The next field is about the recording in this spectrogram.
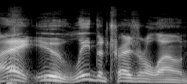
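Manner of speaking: high, very loud shouted scream. Voicing a guard who catches a prisoner moving gems: guard screaming. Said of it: "screams out".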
